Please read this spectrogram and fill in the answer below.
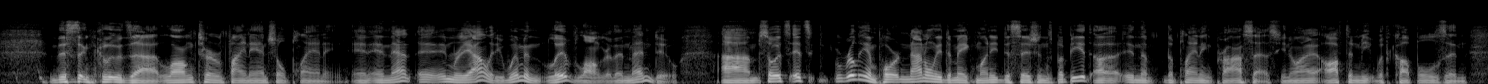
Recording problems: high frequencies cut off; noticeable; nothing above 8 kHz

